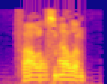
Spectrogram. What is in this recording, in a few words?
"foul-smelling", English; adjectives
